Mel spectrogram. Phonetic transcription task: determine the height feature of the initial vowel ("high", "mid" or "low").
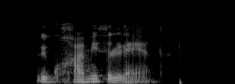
mid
